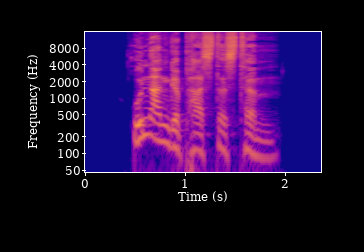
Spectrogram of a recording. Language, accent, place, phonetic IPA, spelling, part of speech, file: German, Germany, Berlin, [ˈʊnʔanɡəˌpastəstəm], unangepasstestem, adjective, De-unangepasstestem.ogg
- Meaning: strong dative masculine/neuter singular superlative degree of unangepasst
